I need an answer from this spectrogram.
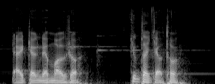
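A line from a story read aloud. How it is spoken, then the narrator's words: Cold, tense. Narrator (Vietnamese): Dương Phong lạnh lùng, tâm tình khẩn trương nói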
